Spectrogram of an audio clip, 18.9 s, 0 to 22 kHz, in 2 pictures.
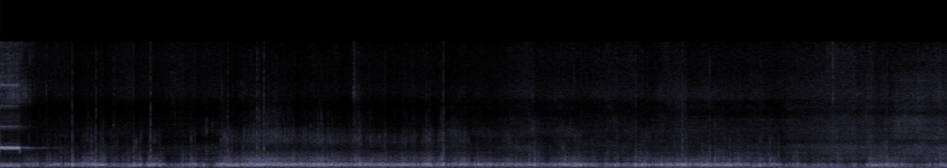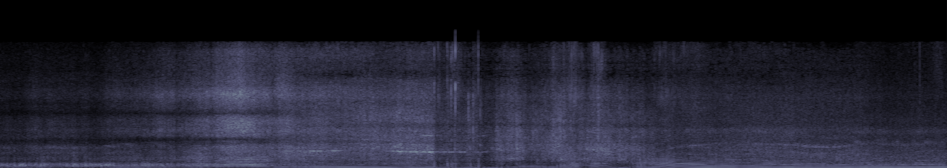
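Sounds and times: rally car engine revving: 0:02.2 - 0:18.9.

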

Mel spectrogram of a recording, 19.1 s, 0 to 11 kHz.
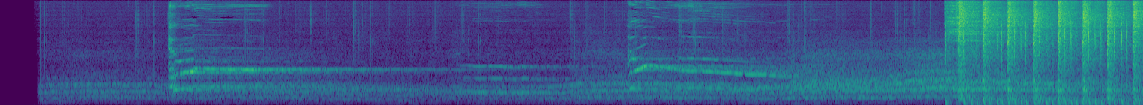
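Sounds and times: low steady drone: 0:12.6 - 0:19.0.

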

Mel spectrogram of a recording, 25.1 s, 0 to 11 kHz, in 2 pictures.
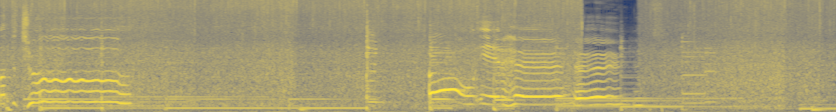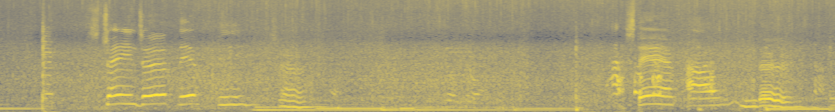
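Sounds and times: person singing: 0:00.0 - 0:02.3, 0:06.4 - 0:10.1, 0:13.9 - 0:17.7, 0:21.7 - 0:25.0
heavy rain hissing: 0:00.0 - 0:09.0, 0:09.6 - 0:25.0.

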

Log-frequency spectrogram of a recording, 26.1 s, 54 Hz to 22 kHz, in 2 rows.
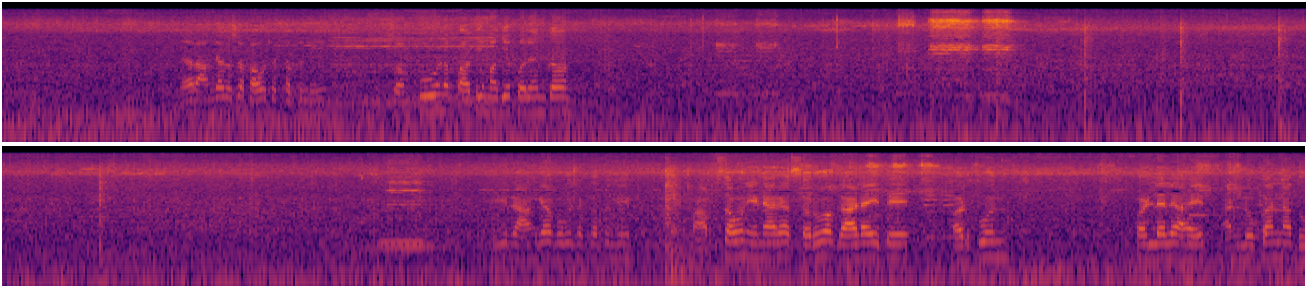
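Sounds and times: idling vehicle engines rumbling: 0:00.0 - 0:26.0
vehicle horn blasts: 0:03.2 - 0:05.1, 0:07.1 - 0:07.9, 0:09.0 - 0:10.3, 0:16.8 - 0:18.0
faint horn toots: 0:16.7 - 0:17.5.

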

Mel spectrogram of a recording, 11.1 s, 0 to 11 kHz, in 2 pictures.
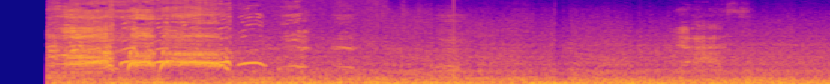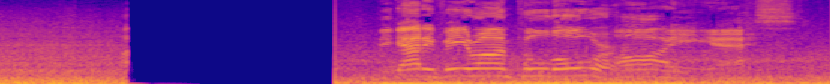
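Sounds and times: car road and engine rumble: 0:00.3 - 0:06.4, 0:07.8 - 0:11.0.

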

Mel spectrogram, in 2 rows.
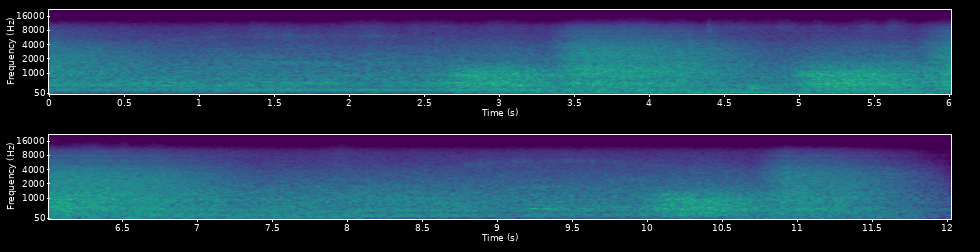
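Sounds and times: filtered white noise swells: 0:00.0 - 0:12.0.

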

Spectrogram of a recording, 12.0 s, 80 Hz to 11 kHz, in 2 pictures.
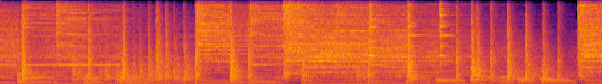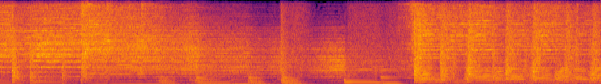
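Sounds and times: drum kit: 0:00.0 - 0:12.0
electric bass riff: 0:00.0 - 0:12.0.

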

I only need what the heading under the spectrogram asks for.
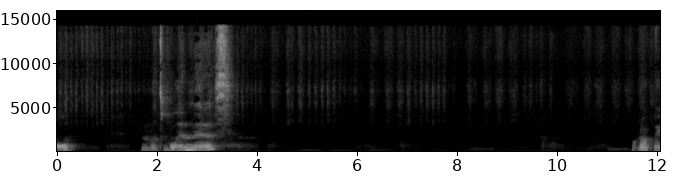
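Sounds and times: makeup brush brushing face: 0:00.0 - 0:12.0.

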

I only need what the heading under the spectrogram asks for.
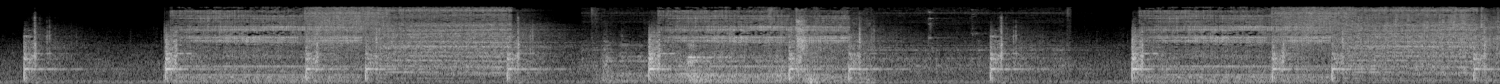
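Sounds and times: heavy metallic clanging hits: 0:05.8 - 0:10.6
harsh ringing metallic noise: 0:05.8 - 0:10.7.

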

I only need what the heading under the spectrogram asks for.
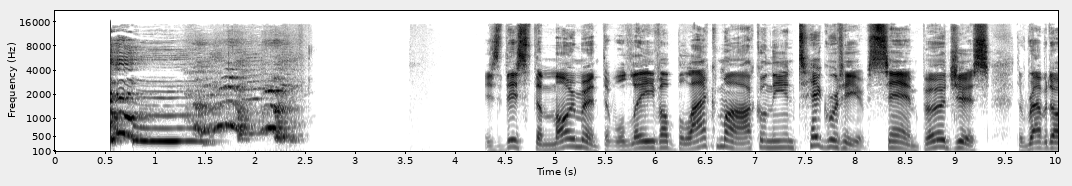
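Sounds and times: dog howling: 0:00.6 - 0:02.6.

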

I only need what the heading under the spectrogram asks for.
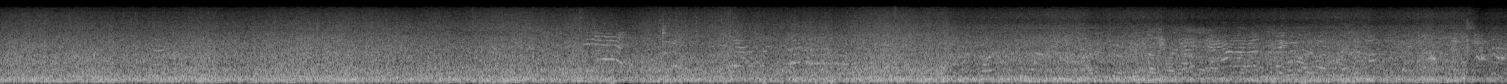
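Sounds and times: heavy surf breaking: 0:00.0 - 0:15.0
faint distant voices: 0:05.8 - 0:15.0.

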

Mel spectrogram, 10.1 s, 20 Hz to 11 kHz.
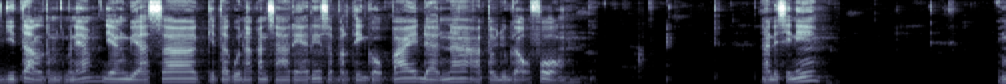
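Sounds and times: man speaking: 0:00.0 - 0:06.0, 0:07.6 - 0:08.4.

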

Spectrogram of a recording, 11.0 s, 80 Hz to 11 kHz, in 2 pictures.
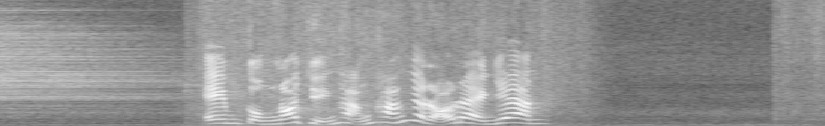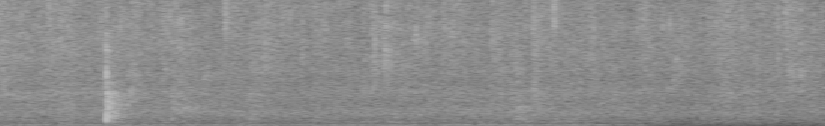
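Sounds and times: low hum: 0:00.0 - 0:09.9
background hiss: 0:00.0 - 0:10.2.

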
